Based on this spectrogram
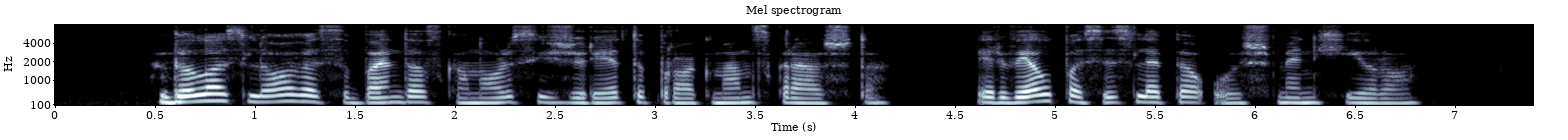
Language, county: Lithuanian, Panevėžys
